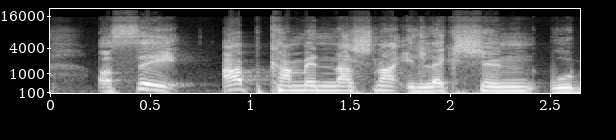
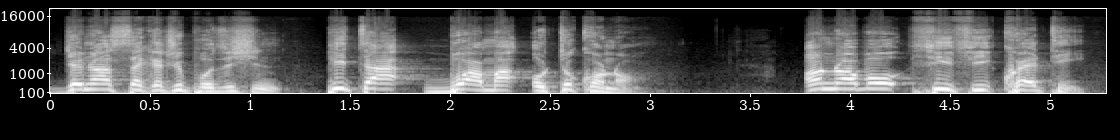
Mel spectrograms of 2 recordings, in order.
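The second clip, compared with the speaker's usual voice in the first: usual speaking voice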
